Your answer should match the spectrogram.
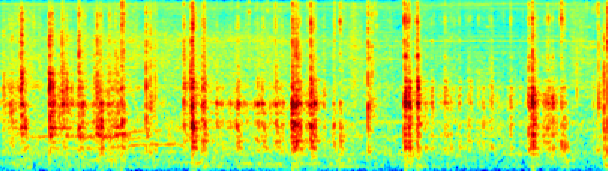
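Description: A hand ratchet clicking in quick, uneven runs as the screws holding a truck's door speaker are backed out.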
